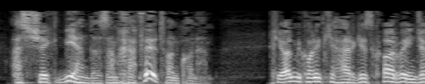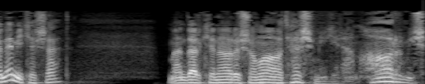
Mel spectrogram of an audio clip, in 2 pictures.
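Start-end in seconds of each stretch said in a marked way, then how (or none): none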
